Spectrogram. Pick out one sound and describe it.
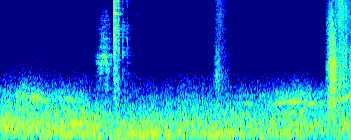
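Menu clicks sound sharply a few times.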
